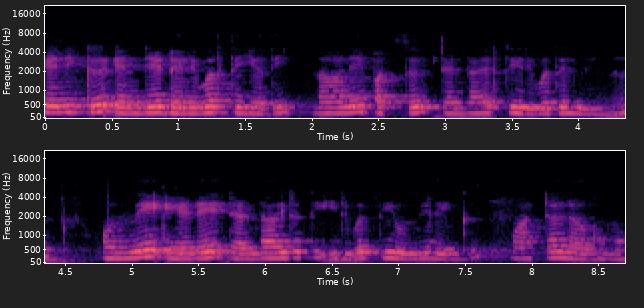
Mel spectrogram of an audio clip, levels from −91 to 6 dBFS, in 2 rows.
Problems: low volume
